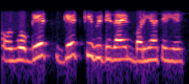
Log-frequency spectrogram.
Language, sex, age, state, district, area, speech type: Urdu, female, 18-30, Uttar Pradesh, Mau, urban, conversation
